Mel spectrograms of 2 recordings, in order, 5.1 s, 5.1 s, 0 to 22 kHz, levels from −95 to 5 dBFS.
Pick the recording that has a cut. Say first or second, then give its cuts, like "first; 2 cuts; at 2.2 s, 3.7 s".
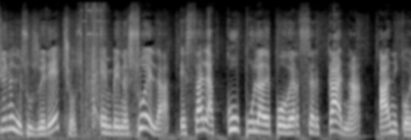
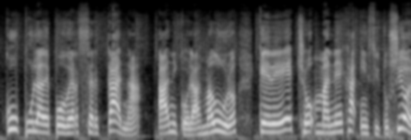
first; 1 cut; at 1.2 s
